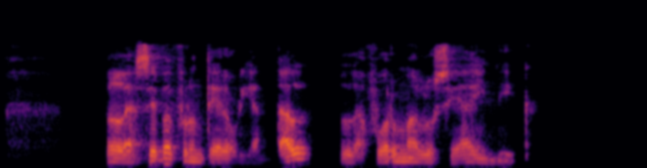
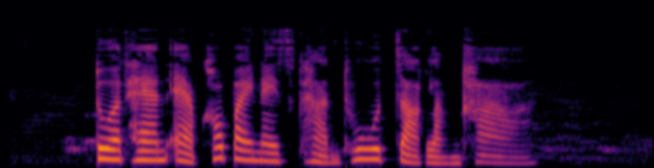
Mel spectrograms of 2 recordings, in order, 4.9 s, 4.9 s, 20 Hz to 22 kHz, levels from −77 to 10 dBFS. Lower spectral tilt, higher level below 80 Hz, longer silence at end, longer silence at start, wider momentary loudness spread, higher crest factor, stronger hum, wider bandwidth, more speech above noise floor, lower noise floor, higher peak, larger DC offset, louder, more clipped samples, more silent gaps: second, -3 dB/octave vs -4.5 dB/octave; about the same, -70 dBFS vs -74 dBFS; about the same, 0.9 s vs 0.95 s; about the same, 0.8 s vs 0.7 s; first, 16 LU vs 11 LU; about the same, 20 dB vs 20 dB; neither; second, 8.2 kHz vs 11.5 kHz; first, over 64 dB vs 36 dB; first, under -90 dBFS vs -59 dBFS; second, -8 dBFS vs -4 dBFS; neither; second, -25 LUFS vs -22 LUFS; neither; neither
